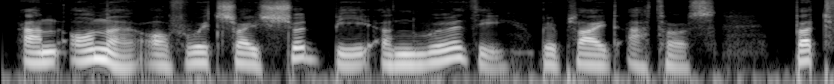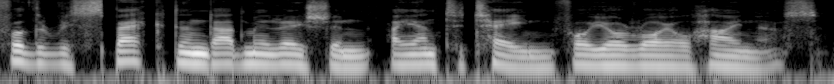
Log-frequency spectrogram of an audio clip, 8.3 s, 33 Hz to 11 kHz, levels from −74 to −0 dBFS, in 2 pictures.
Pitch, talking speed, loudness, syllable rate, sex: 130 Hz, 160 wpm, -18 LUFS, 4.6 syllables/s, male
